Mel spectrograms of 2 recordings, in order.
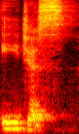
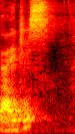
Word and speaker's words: Aegis: The real pronunciation is Aegis. However, Aussies are lazy, so we just go with Aegis.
